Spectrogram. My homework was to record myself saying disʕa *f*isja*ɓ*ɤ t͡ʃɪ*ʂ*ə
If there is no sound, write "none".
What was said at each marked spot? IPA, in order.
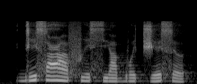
f, b, s

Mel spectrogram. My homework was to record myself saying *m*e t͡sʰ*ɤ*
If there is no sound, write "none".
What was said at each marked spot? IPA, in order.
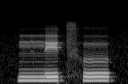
nː, ɤ

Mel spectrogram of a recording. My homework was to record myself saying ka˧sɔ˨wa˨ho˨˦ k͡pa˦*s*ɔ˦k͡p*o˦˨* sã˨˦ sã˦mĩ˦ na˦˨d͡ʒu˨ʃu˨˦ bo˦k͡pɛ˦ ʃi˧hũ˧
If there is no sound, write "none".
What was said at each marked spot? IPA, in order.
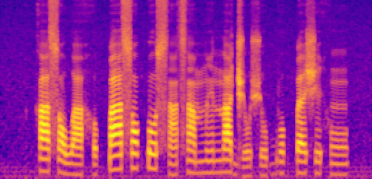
s, o˦˨

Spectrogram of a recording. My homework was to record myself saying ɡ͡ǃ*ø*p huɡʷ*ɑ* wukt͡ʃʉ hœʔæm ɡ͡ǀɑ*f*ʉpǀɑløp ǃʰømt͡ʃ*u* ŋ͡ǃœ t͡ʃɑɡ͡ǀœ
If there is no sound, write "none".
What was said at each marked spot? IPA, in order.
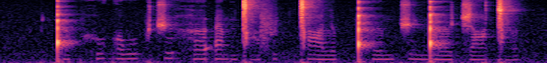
œ, ɑ, f, ʉ

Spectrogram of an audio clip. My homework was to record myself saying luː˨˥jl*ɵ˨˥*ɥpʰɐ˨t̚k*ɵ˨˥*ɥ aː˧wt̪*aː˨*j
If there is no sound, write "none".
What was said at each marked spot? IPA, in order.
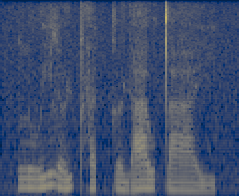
ɵ˨˥, ɵ˨˩, aː˨˩

